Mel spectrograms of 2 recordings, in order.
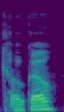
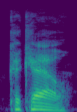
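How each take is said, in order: First: It is said like co-co, two similar syllables. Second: It is said like ca-cow, ending in cow. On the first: The speaker calls it wrong. "it's not pronounced cocoa" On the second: The speaker calls it right. "that's the actual way to pronounce it"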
